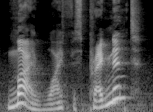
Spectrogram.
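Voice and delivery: incredulous, disbelieving tone. Demonstrating how intonation shows disbelief, disbelieving.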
